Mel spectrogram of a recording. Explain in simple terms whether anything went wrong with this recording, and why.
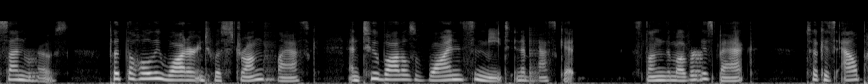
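The speech sounds rough and grainy the whole way through. There is a hiss between the tones of the voice, and the top end sounds thin and artificial. The likely cause is low-delay AAC compression, the kind used for video calls.

Four short patches sound smeared and noisy: 0.29 to 0.43 s, 2.66 to 2.80 s, 5.30 to 5.44 s, and 6.95 to 7.04 s. This is AAC frame loss with concealment. Small pieces of audio went missing, and the player patched each gap with a guess.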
